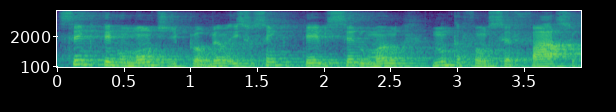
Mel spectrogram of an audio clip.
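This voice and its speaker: A man's fairly high voice with ordinary pitch variation, audible room echo and noticeable background noise. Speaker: finance educator. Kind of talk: educational talk. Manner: casual with fillers.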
